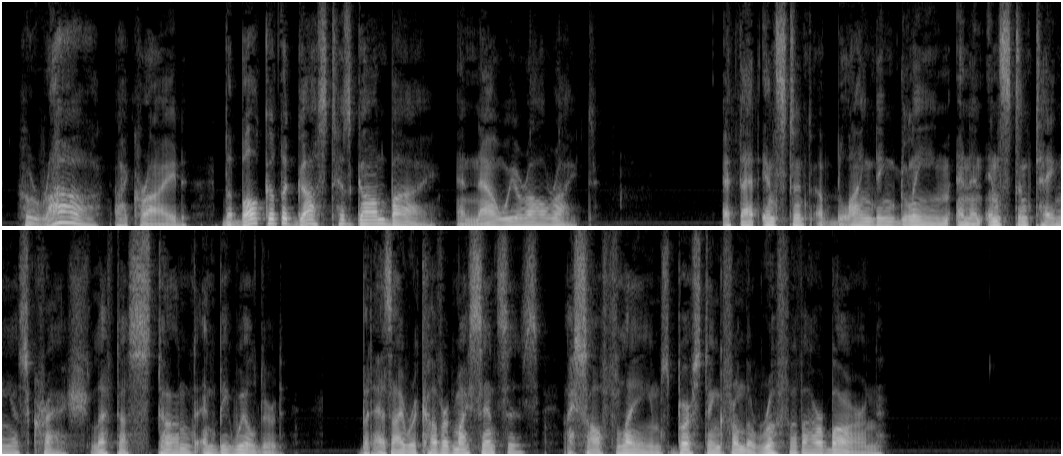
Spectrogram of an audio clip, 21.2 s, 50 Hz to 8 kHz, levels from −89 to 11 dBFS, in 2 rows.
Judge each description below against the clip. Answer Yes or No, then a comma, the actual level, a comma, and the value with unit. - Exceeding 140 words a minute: No, slow, 135 wpm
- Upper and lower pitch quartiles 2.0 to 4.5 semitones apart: No, average, 4.9 semitones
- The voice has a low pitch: Yes, low, 110 Hz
